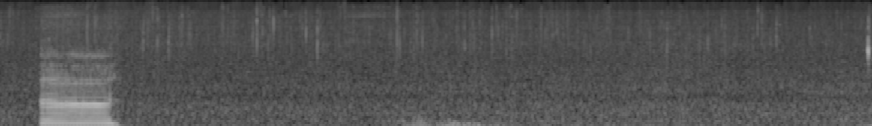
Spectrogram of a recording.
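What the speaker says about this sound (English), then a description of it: "Well, it is raining." Steady rain patters continuously on surfaces in the video game Vintage Story, soft and even, after a short loud harmonic tone at the start.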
